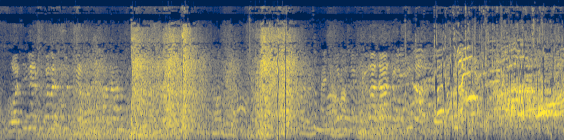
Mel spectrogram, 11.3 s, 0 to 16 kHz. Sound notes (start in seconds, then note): 5.0 interrupted by the sound of the wall being demolished; 8.6 students applaud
